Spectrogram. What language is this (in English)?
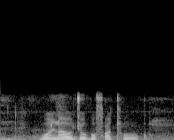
Tswana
